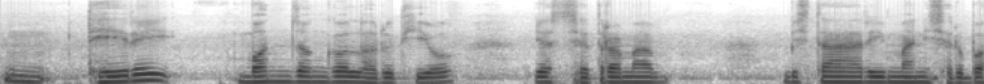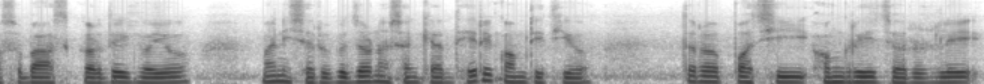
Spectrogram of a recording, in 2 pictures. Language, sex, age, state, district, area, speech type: Nepali, male, 18-30, West Bengal, Kalimpong, rural, spontaneous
